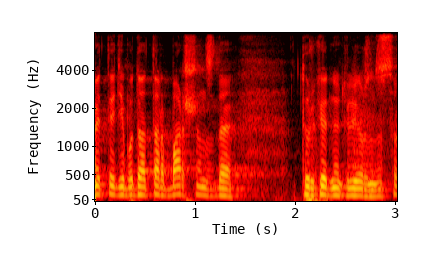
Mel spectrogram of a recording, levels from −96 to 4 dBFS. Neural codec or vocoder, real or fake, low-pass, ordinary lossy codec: none; real; none; none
